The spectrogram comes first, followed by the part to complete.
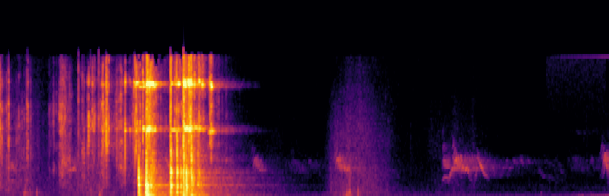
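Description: Silver dollar coins dropped by the handful into a wooden donation box: a quick run of metallic chinks with a bright ring, loudest and densest about one and a half seconds in and over by about two and a half seconds.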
